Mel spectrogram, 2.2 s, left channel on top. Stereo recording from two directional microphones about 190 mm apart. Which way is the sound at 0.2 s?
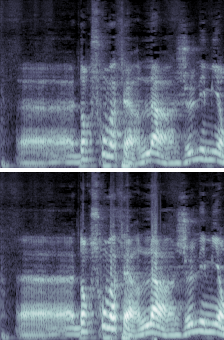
30° right (ahead or behind).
